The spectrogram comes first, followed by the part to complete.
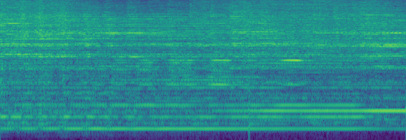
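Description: Rock band playing live: electric guitar holding sustained notes over a drum kit, loud and steady.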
